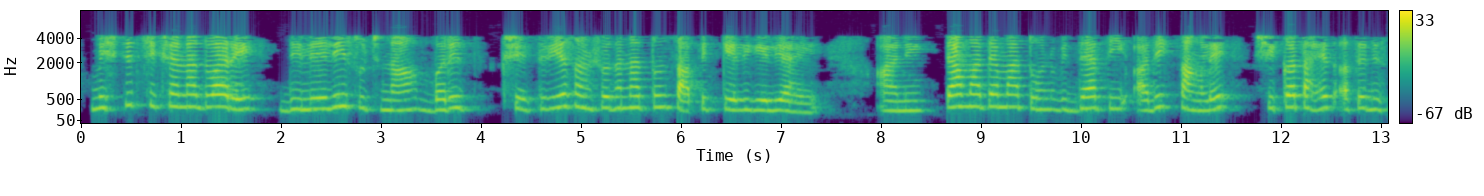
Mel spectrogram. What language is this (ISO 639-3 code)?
mar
